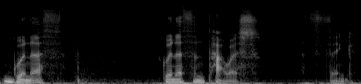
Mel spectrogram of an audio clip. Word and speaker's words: Gwynedd: Because the Y in Welsh is like an sound, isn't it? And the DD is a th sound, so Gwynedd.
